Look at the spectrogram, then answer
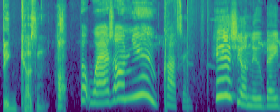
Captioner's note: oinks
